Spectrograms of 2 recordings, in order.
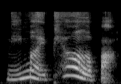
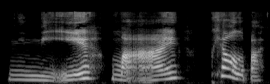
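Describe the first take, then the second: First: The tones are smoothed, with ni changed. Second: Each tone is said fully and separately. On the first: The speaker calls it right. "Kalau misalnya mau kayak lebih natural" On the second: The speaker calls it wrong. "jangan eh, fullin nadanya"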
